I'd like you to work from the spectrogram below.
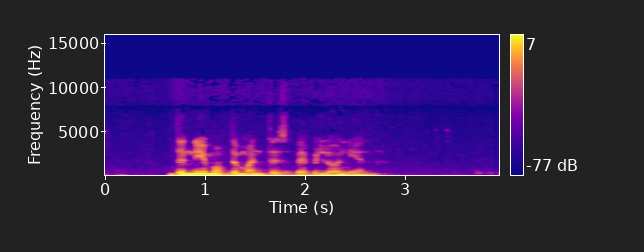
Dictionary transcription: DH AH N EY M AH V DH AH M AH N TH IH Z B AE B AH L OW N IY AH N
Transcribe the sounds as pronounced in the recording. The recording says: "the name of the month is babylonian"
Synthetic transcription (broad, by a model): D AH N EY M AH V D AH M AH N T IH Z B AE B AH L OW N IY AH N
